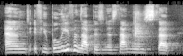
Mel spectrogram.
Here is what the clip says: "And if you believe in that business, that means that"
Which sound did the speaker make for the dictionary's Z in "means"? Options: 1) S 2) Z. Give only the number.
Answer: 2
